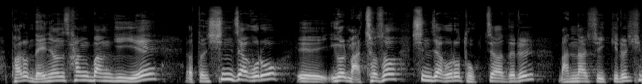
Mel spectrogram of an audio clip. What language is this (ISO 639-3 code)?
kor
